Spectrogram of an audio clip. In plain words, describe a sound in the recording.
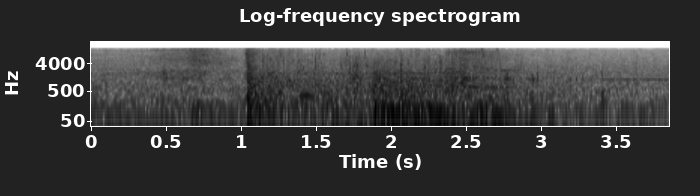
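A deep explosion booms and rumbles.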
